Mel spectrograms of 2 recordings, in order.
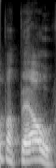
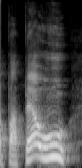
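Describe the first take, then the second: First: Papel with a clear final L sound; spelling pronunciation. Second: Papel U, the final L vocalized into a U glide; L sounded as U. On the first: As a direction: say papel ending on a crisp L, as if reading the spelling. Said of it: "ninguém fala papel". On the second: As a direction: say papel ending in a U sound, like papéu. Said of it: "esse L vai fazer o som de U". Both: Shown as a demonstration.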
